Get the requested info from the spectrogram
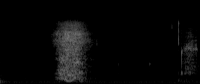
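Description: One short, sharp breath through the nose or mouth from a man at a close microphone, about half a second in, followed by a faint mouth click just before he speaks again.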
